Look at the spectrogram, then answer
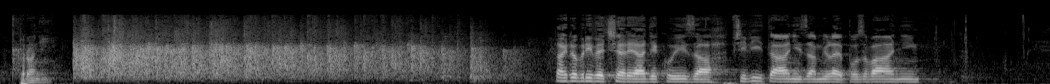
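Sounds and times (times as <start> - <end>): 
crowd clapping: 0.0 - 5.5
speech: 0.2 - 0.6, 5.6 - 9.3.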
